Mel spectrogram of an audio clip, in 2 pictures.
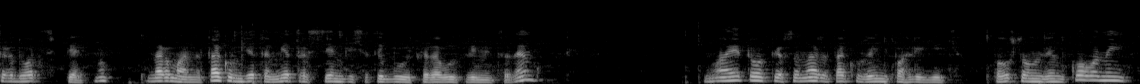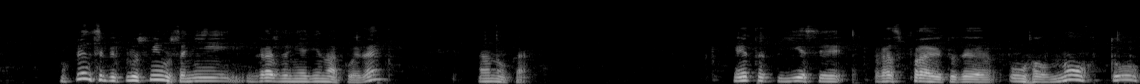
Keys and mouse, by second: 1.6 shift+middle click, 2.7 middle click, 6.9 click, 9.0-10.0 middle drag, 10.6-12.4 middle drag, 13.3-15.1 middle drag, 16.4-19.1 drag, 19.1 middle click, 21.8 middle click.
